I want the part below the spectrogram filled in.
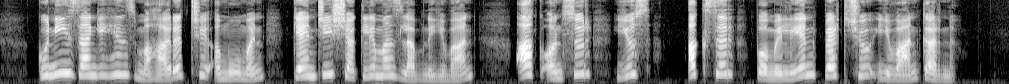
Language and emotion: Kashmiri, neutral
